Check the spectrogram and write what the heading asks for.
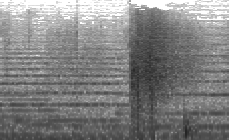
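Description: Film score holding sustained chords, cut into about a second and a half in by a sudden loud whip-like swish and a short thud just after it.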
